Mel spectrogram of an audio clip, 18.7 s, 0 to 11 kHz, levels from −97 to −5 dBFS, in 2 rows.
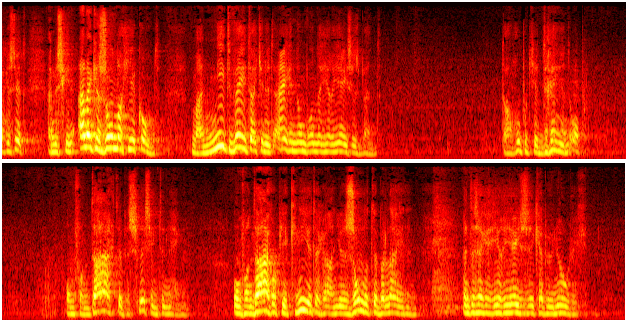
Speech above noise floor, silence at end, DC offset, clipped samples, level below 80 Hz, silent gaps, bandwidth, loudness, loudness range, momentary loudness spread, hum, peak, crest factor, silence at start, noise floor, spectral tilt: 35 dB; 0.6 s; under 0.1%; under 0.1%; -66 dBFS; none; 10.5 kHz; -24 LUFS; 13 LU; 19 LU; none; -2 dBFS; 24 dB; 0 s; -59 dBFS; -6.5 dB/octave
